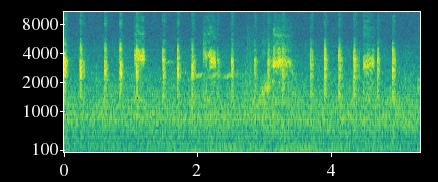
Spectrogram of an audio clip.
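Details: Four great blue heron chicks on a live nest camera at the Chesapeake Conservancy calling to their mother: rapid ticking clicks repeated about once a second with short buzzy notes, over steady low rumbling background noise.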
